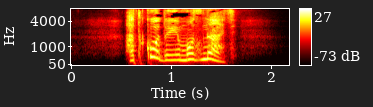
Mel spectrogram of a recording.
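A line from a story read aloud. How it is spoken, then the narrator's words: Hoarse. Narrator (Russian): Хриплю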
